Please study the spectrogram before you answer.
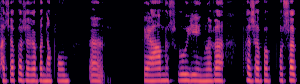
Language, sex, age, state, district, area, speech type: Manipuri, female, 18-30, Manipur, Senapati, rural, spontaneous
